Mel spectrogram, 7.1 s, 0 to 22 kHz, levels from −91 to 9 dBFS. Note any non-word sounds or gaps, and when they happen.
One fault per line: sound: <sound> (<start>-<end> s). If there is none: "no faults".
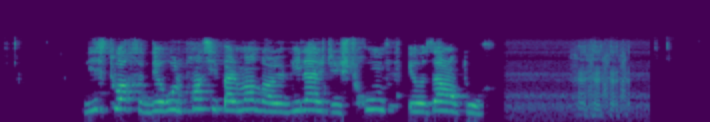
sound: laugh (5.7-6.3 s)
